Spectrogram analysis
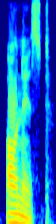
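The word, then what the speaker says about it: honest: an owner an honour तो यह शब्द से पहले हम क्या कर रहे हैं यह साइलेंट है एच आवाज उसके बाद है भी वोवेल्स और आवाज भी वोवेल्स की है अब कुछ ऐसे वर्ड्स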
